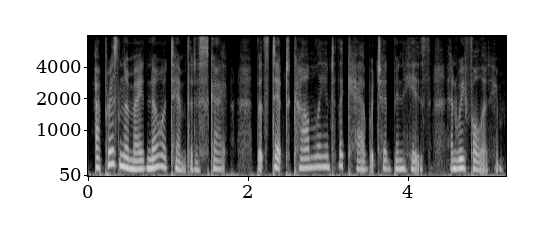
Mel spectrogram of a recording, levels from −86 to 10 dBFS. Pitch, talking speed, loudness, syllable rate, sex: 190 Hz, 240 wpm, -18 LUFS, 7.1 syllables/s, female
